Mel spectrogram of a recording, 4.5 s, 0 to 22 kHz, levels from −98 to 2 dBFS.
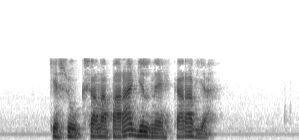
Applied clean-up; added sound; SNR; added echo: none; none; none; none.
